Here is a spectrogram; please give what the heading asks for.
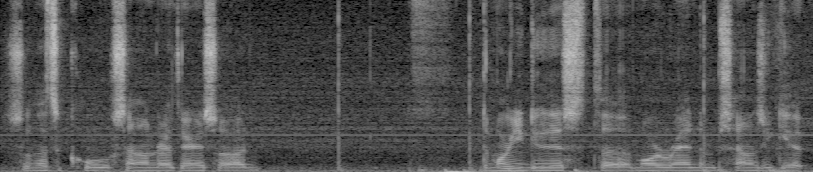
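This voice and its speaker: A man giving a casual ASMR music production tutorial, thinking aloud in a halting way as he works. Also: fairly low pitch, completely flat delivery, very noisy.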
